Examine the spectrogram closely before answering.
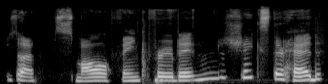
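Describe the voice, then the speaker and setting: A woman running a tabletop game as game master, relaxed and laughing easily. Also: lowish voice, measured pace.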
